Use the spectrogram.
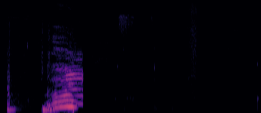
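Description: A cow in a Minecraft modpack lets out one loud, drawn-out moo, followed by scattered soft mouse clicks and brief game sound effects in otherwise quiet surroundings.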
